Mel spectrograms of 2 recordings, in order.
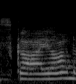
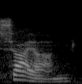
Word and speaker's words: scion: Yale, a yacht, and the skyon of a prominent family. The word is scion. The sea is silent.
